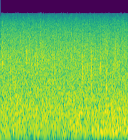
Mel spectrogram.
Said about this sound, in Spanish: En esta parte del Brasil, la lluvia es tan agresiva como puntual. Se nubla la tardecita y llueve a las seis.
